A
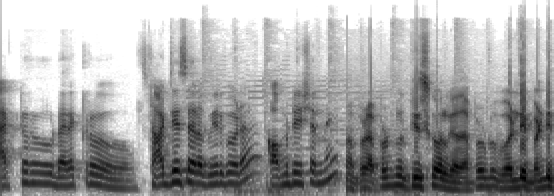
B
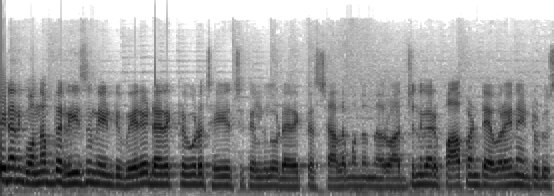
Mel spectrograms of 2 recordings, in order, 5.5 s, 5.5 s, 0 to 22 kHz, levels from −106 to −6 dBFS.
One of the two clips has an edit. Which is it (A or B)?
A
